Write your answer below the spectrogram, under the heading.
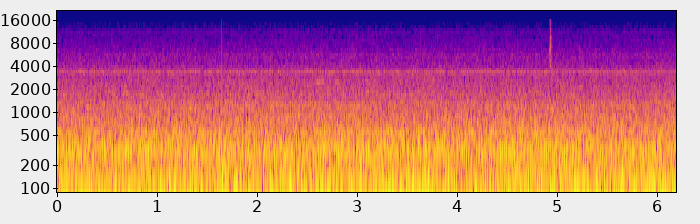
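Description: Steady road and engine noise inside a moving car's cabin, a constant low rumble.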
